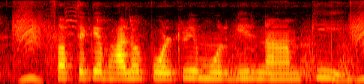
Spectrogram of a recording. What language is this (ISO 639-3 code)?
ben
